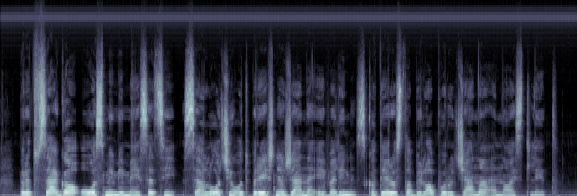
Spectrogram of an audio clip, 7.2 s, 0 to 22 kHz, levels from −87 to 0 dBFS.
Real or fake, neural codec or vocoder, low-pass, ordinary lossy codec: real; none; none; none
